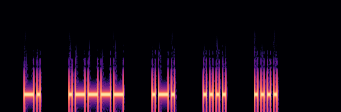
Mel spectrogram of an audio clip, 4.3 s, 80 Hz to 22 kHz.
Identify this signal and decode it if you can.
Morse code, heard as a keyed tone, about 30 wpm, spaced as for 17 wpm, 700 Hz. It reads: N1RHH
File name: Lesson 14g - Number 2 - Call Signs 30wpm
